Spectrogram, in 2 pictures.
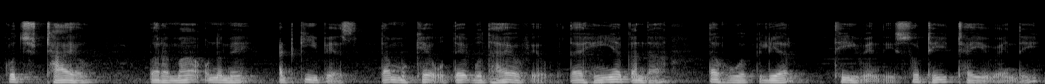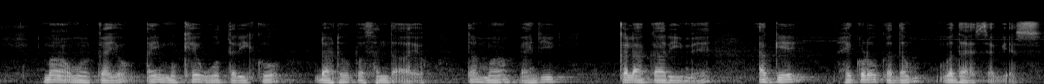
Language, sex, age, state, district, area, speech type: Sindhi, male, 30-45, Gujarat, Kutch, rural, spontaneous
